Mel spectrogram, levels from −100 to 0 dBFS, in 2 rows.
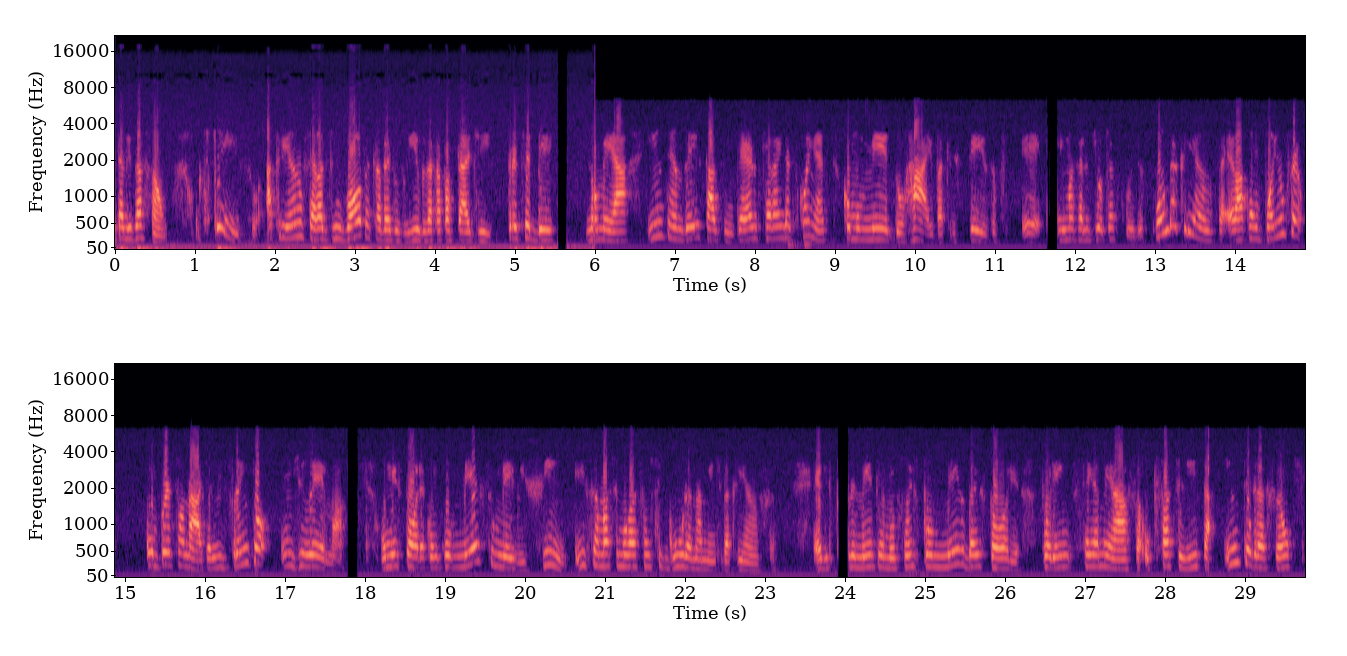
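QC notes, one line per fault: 5.53 to 24.04 s, gap at a join of encoded pieces: the sound drops out abruptly four times, at 5.53, 11.64, 17.77 and 23.90 s, once every 6 s. The first gap lasts 118 ms and the rest about 130 ms each. The edges are smeared, and the sound resumes where it stopped. Separately encoded segments were joined without trimming, so each one keeps its encoder's leading delay and its final-frame padding as silence.
5.97 to 29.76 s, input switched to a poorer device: after a 20 ms dropout the sound turns duller and narrower, with nothing above 6.2 kHz for the rest of the clip. A new noise floor appears about 50 dB below the signal, and the level stays roughly the same. This sudden loss of bandwidth and change of tone likely comes from the recording input changing mid-take to a lower-quality microphone or a headset's call profile.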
